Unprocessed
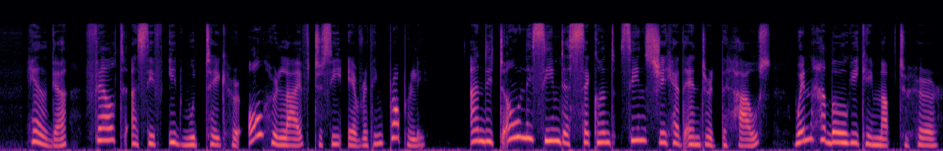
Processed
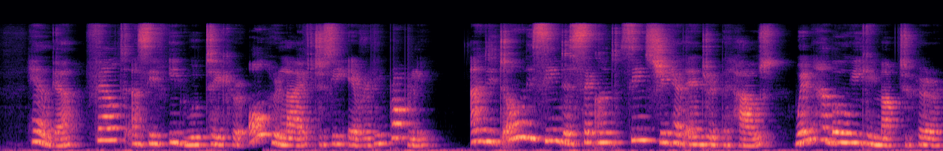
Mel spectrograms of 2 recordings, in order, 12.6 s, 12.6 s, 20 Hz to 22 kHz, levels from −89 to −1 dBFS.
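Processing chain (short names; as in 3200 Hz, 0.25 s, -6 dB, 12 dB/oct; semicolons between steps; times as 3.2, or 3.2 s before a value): 3–3.5 HPF 180 Hz; Schroeder reverb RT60 0.48 s, combs from 32 ms, DRR -3.5 dB; gain +3.5 dB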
